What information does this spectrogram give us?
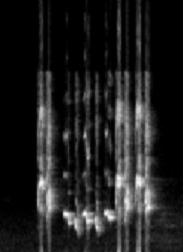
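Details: Orange-headed thrush training song (masteran) for caged birds: a rapid sequence of about ten loud notes that alternate sharp high chips with slurred, descending whistles, all within two seconds.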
